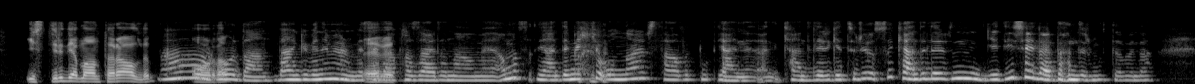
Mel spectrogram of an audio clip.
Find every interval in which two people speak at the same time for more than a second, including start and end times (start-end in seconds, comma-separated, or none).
none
